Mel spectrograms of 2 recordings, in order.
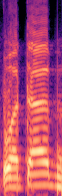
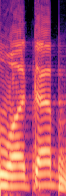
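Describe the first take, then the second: No difference in how they are said.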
